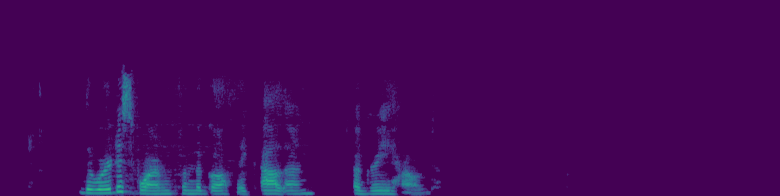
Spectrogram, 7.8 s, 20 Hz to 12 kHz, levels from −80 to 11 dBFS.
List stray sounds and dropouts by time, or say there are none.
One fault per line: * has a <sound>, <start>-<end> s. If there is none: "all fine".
all fine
